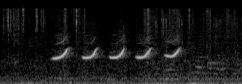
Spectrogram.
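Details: Common myna, known locally as shalik, kept as a talking bird: five loud rising whistled notes, evenly spaced about a third of a second apart, over low background noise.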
